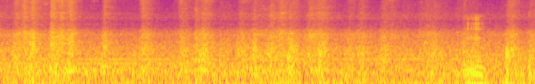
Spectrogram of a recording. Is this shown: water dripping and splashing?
no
